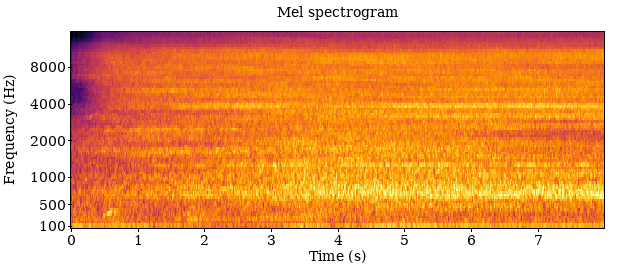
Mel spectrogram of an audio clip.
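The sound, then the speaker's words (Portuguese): A hair dryer blows steadily, a loud, even whooshing roar with a low motor hum underneath, ramping up in the first half second and then holding constant with no talking. “É um secador de cabelo. Um secador de cabelo, beleza?”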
